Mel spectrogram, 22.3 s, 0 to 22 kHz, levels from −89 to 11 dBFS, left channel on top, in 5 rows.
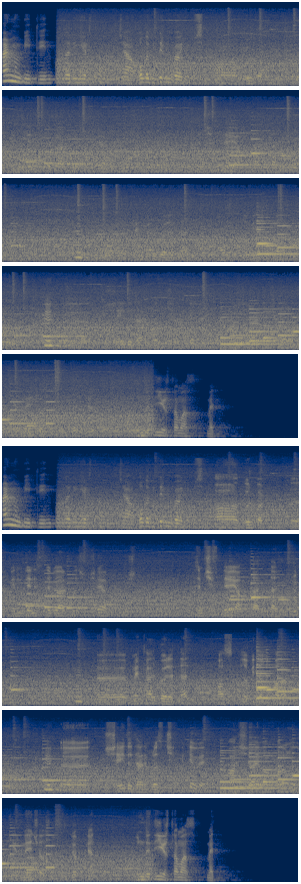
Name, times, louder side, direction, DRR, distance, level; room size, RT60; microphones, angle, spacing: voice 1, 0.0-3.1 10.0-10.3 14.0-14.4, left 2 dB, 25° left, 14 dB, 0.5 m, -28 dB
sound 1, 0.8-20.1, left 2 dB, 55° left, 1.2 m, -30 dB
Telephone, 3.0-20.1, left 1 dB, 85° left, 1.6 m, -48 dB
voice 2, 3.2-4.0 4.3-6.6 7.3-8.9 10.3-11.7 12.1-13.2 14.2-16.4 16.7-19.2 19.8-21.0, right 5 dB, 70° right, 16 dB, 0.5 m, -32 dB
sound 2, 4.7-6.2 7.9-10.1 12.7-14.7 16.6-18.6, right 2 dB, 30° right, 0.6 m, -27 dB
12.0 x 5.6 x 9.0 m, 0.73 s
head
